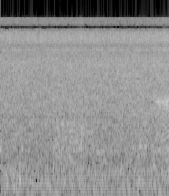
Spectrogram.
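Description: Steady rush of white water cascading over boulders below a waterfall.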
